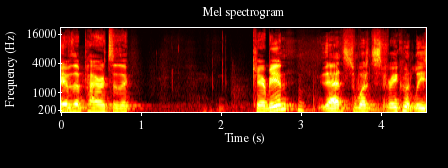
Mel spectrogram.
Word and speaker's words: Caribbean: Yeah, we have the Pirates of the Caribbean. That's what's frequently said, but it's actually Pirates of the Caribbean because the Caribbean pronunciation is the noun and the name of the sea, and Caribbean is the adjective.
